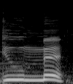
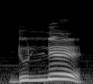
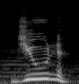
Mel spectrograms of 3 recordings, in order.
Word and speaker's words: Dune: Not Doom. Dune. June. As some might pronounce it.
